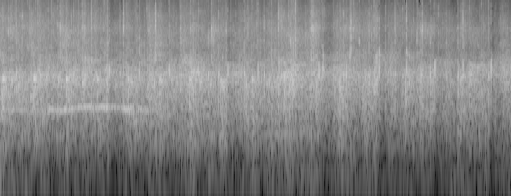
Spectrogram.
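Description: A small group of people clapping their hands steadily.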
